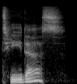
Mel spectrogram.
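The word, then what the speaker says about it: Tidus: Uh, the only name I'll never forget is Titus is supposed to be pronounced Tedus.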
